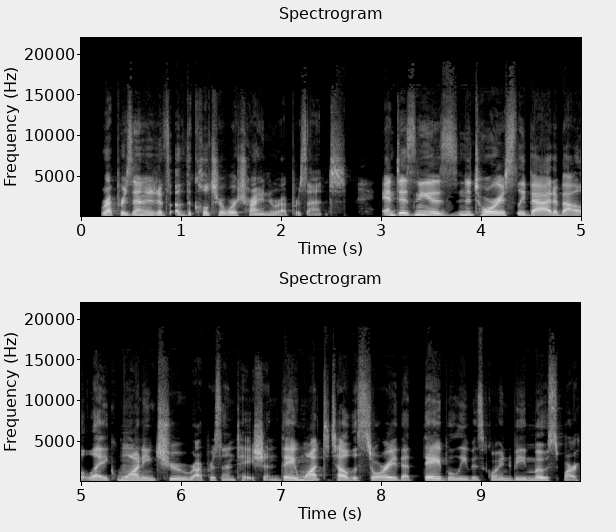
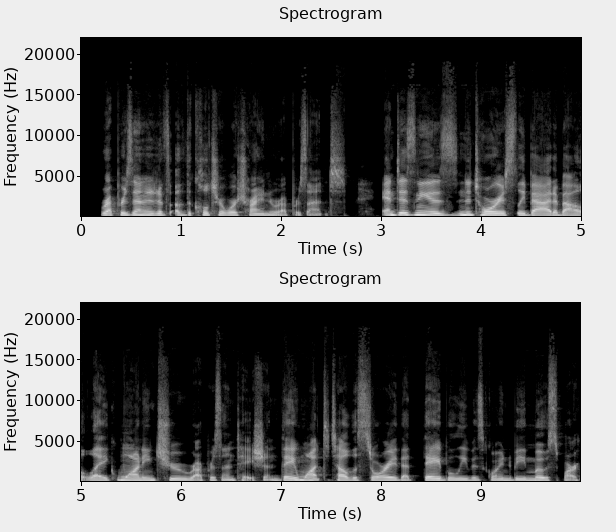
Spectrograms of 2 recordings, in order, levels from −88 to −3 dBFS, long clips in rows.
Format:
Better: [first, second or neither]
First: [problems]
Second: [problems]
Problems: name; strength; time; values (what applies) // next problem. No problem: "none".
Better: second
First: thin; very slightly; fading below 600 Hz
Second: none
